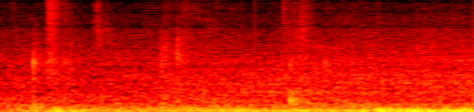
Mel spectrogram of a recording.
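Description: Low steady rumble aboard a boat, with a couple of faint knocks.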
